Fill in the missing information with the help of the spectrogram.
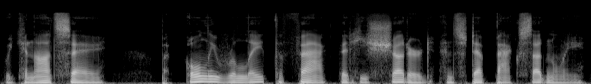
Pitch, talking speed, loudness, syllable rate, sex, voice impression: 90 Hz, 150 wpm, -21 LUFS, 4.7 syllables/s, male, very masculine, very adult-like, very middle-aged, very thick, very tensed, very powerful, bright, hard, muffled, fluent, very cool, intellectual, sincere, very calm, very mature, very friendly, very reassuring, very unique, very wild, slightly sweet, lively, kind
